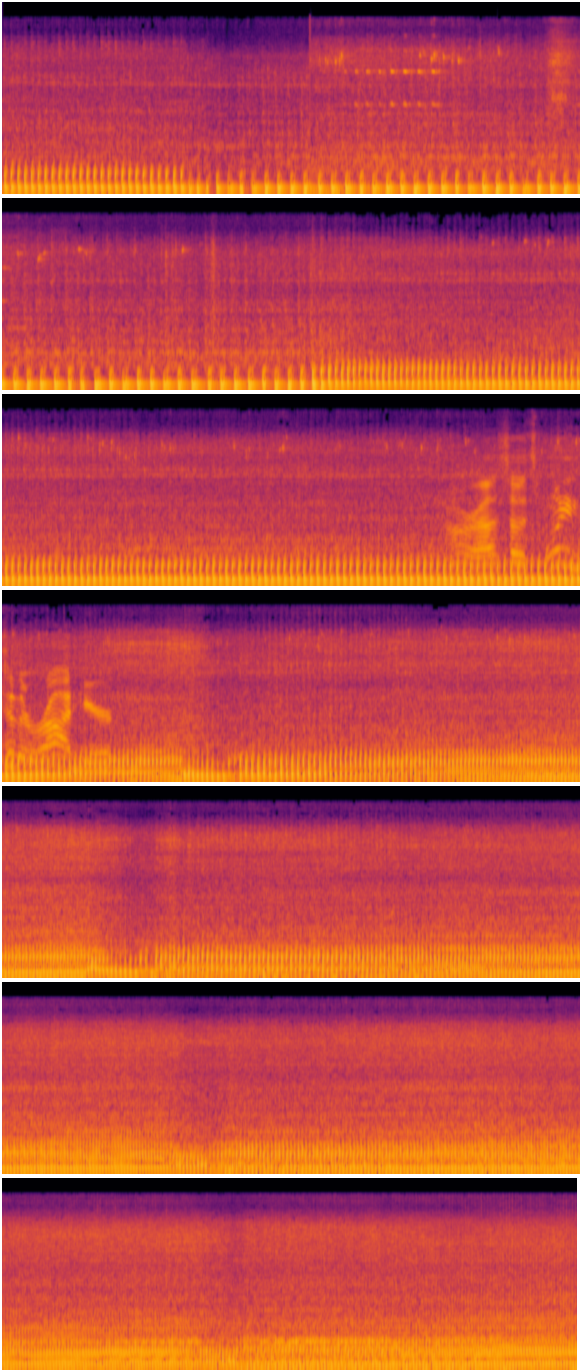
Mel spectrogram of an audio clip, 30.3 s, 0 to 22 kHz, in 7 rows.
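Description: Yamaha Raptor 700 ATV's single-cylinder four-stroke engine pulling at low revs with a pulsing beat for the first few seconds. It then accelerates up through the gears, the pitch climbing in each gear and dropping sharply at four upshifts.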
